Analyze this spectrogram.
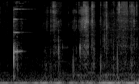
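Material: Charcoal.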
